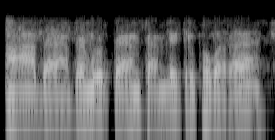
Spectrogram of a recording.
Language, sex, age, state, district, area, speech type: Kannada, male, 45-60, Karnataka, Belgaum, rural, conversation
